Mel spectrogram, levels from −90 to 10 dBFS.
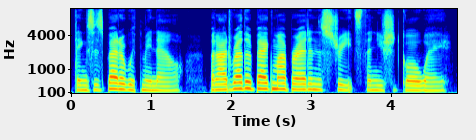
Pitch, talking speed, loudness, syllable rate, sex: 200 Hz, 250 wpm, -18 LUFS, 5.2 syllables/s, female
